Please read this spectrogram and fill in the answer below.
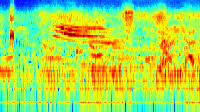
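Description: A domestic cat meowing once about half a second in, a short call that falls in pitch.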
